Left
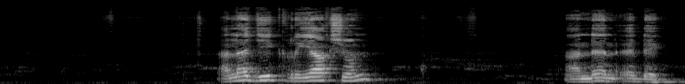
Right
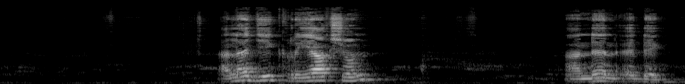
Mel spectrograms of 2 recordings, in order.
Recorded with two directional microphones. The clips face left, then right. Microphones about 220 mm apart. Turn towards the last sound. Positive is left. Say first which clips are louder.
# left 5 dB
turn(degrees=20)  # may be behind; listen again after turning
